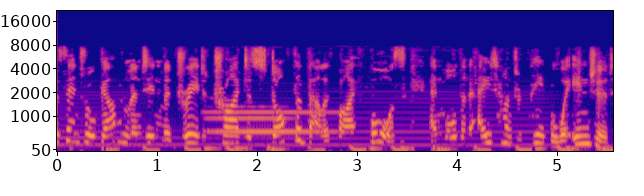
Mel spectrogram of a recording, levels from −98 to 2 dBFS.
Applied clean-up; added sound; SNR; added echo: classical method spectral subtraction.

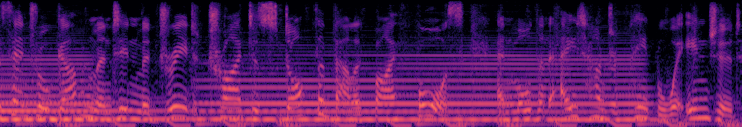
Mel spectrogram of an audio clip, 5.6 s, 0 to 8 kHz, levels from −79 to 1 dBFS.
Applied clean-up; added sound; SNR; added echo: none; Bass guitar + Bowed string instrument; 0 dB; none.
